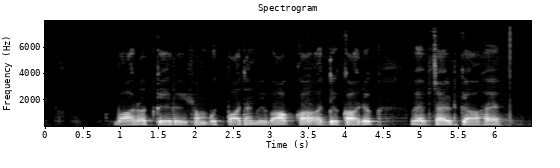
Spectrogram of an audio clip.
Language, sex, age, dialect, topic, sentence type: Hindi, male, 56-60, Garhwali, agriculture, statement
